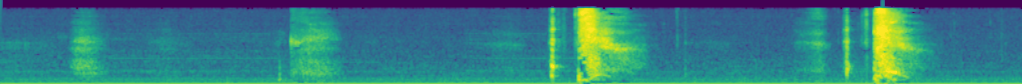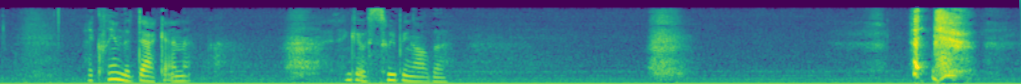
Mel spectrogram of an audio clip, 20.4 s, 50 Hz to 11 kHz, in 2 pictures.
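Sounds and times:
steady low hum: 0.0s - 20.4s
person sneezing: 2.9s - 3.4s, 5.5s - 6.4s, 8.4s - 9.2s, 19.4s - 20.0s
speech: 11.6s - 12.2s, 13.7s - 14.8s, 19.5s - 19.8s.

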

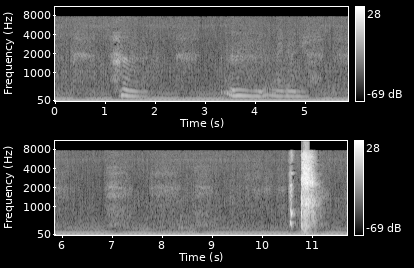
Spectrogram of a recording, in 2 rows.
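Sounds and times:
speech: 1.3s - 1.8s, 3.4s - 3.9s
person sneezing: 10.5s - 11.3s.

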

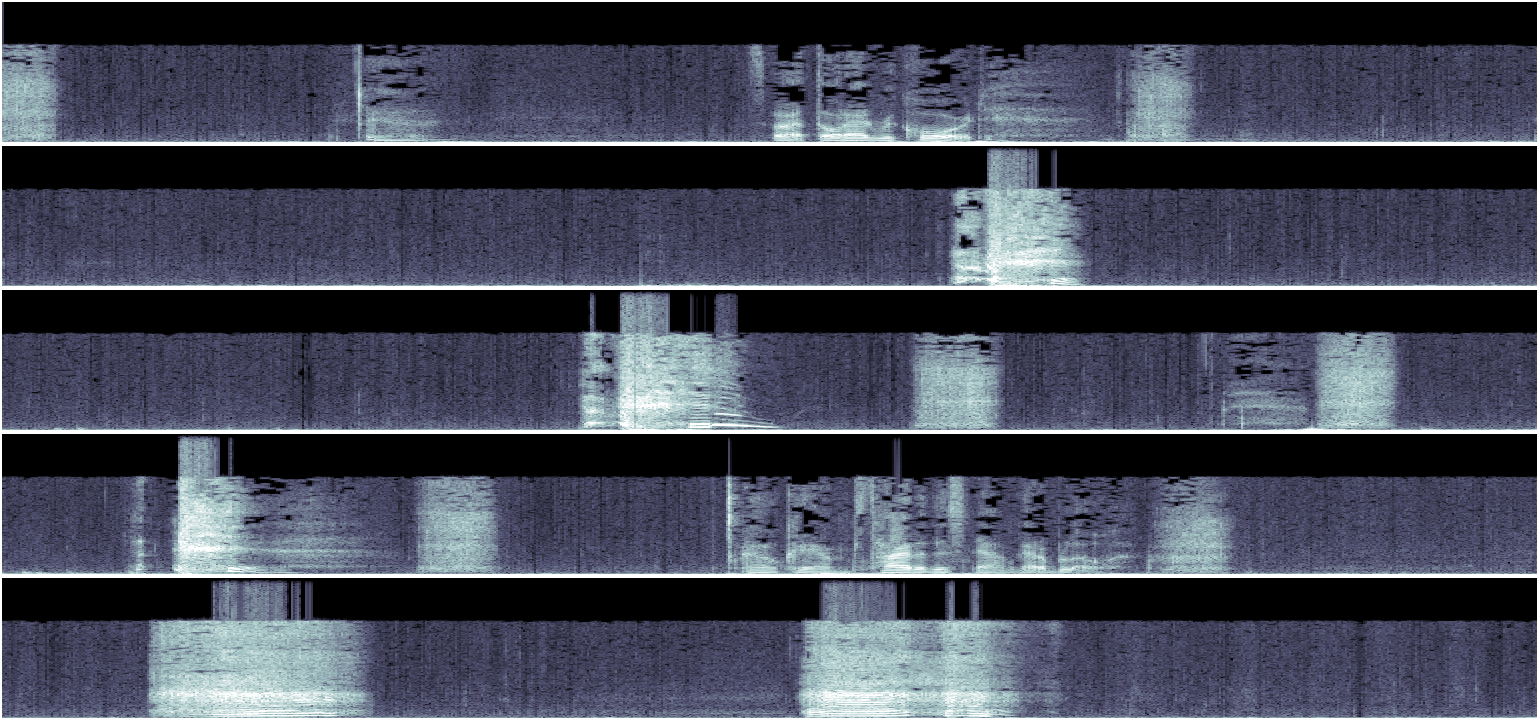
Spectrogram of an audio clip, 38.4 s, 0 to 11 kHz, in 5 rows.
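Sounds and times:
speech: 1.8s - 2.3s, 3.8s - 5.8s, 12.9s - 13.1s, 27.4s - 28.9s
person sneezing set off by dust: 5.6s - 6.0s, 12.4s - 13.1s, 18.2s - 19.2s, 21.8s - 22.4s, 23.7s - 25.5s, 31.4s - 32.6s, 34.7s - 36.0s.

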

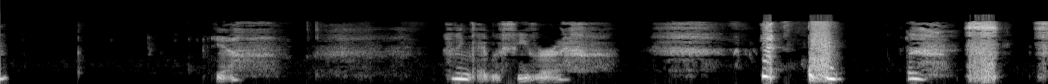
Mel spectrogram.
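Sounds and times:
speech: 2.2s - 2.8s, 4.5s - 5.9s
person sneezing with gasping intake of breath: 7.6s - 8.5s.

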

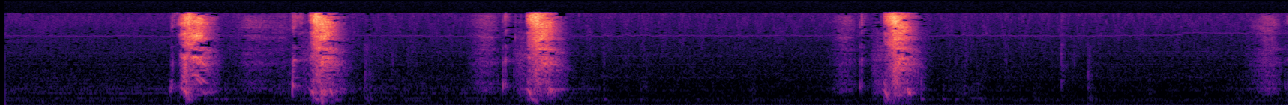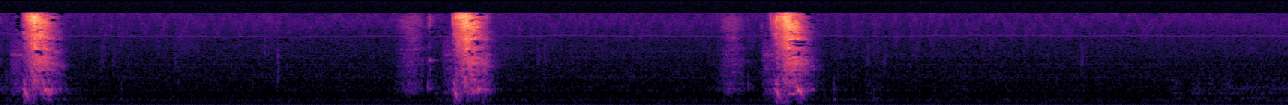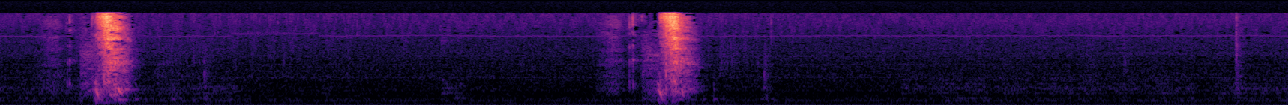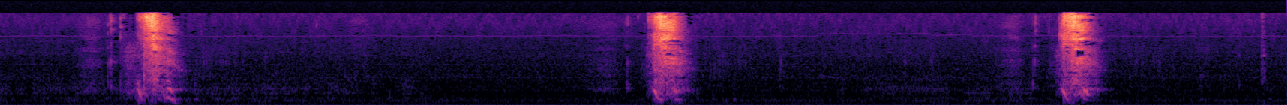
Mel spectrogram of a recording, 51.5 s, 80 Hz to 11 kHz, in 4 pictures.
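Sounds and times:
man sneezing: 1.7s - 2.2s, 3.0s - 3.5s, 5.0s - 5.7s, 8.6s - 9.3s, 13.0s - 13.6s, 17.1s - 17.9s, 20.5s - 21.1s, 26.5s - 27.2s, 32.1s - 32.8s, 39.8s - 40.5s, 45.1s - 45.6s, 49.2s - 49.8s.

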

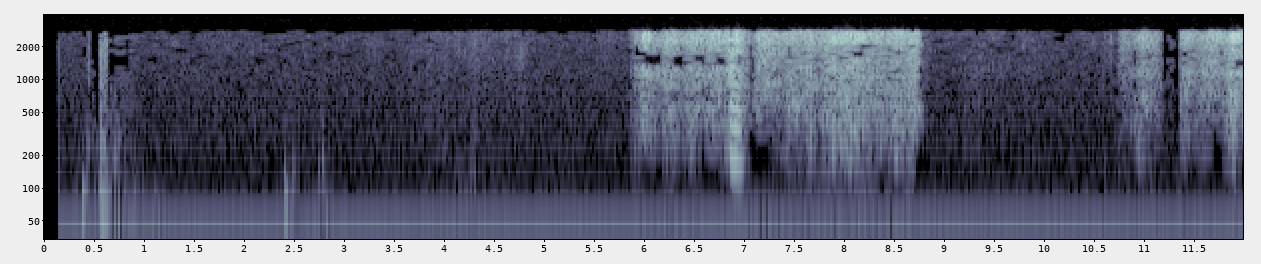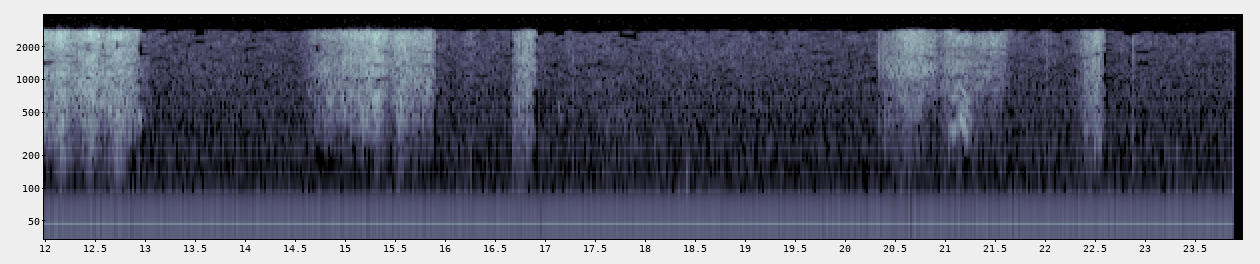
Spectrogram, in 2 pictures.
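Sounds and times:
woman blowing medium strength: 5.8s - 8.9s, 10.7s - 13.0s, 14.6s - 16.0s, 16.6s - 17.0s, 20.3s - 22.6s.

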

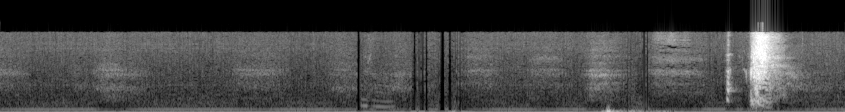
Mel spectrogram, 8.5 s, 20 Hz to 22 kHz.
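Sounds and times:
soft breathing: 0.0s - 7.2s
single small sneeze: 7.2s - 8.1s.

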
